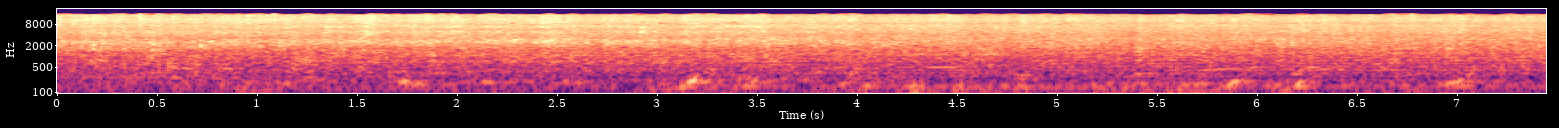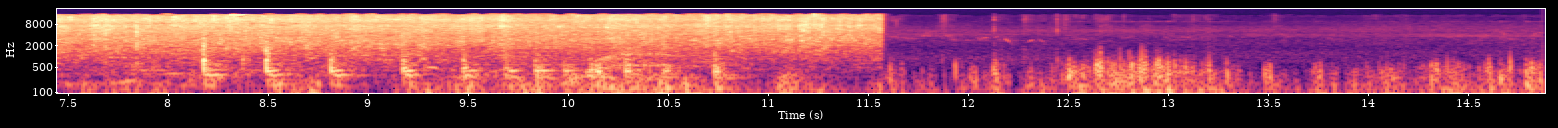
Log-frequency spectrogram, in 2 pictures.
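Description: Steady rushing of running water, with some brief indistinct pitched sounds underneath toward the end. The rushing cuts off abruptly about three-quarters of the way through, leaving a lower, uneven background.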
